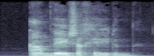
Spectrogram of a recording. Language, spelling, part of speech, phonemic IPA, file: Dutch, aanwezigheden, noun, /aɱˈwezəxhedə(n)/, Nl-aanwezigheden.ogg
- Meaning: plural of aanwezigheid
